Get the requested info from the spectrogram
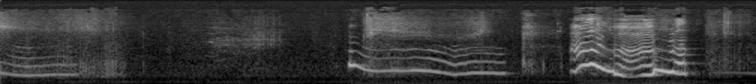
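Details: Baby hedgehog named Reese cooing: three tonal, whistle-like calls with wavering pitch, separated by quiet gaps; the final call is the loudest and warbles up and down before trailing off into a soft steady tone.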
